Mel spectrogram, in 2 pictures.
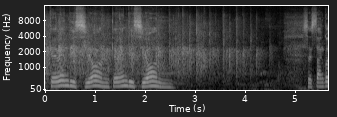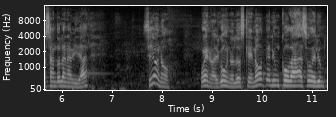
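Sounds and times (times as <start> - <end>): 
crowd applauding: 0.0 - 4.9
speech: 0.1 - 2.7, 5.2 - 6.7, 7.6 - 8.2, 8.8 - 11.2.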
